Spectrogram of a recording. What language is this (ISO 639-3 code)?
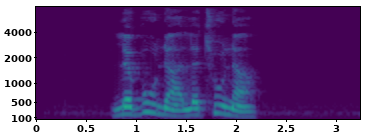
ckb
